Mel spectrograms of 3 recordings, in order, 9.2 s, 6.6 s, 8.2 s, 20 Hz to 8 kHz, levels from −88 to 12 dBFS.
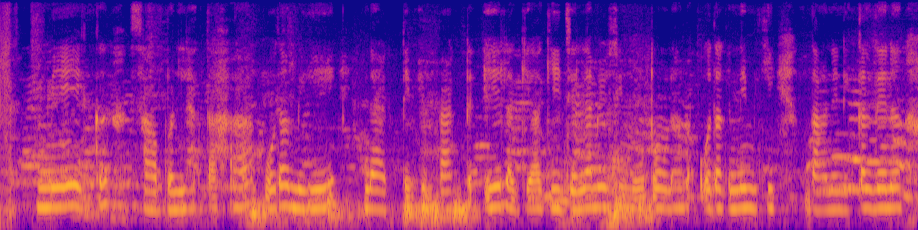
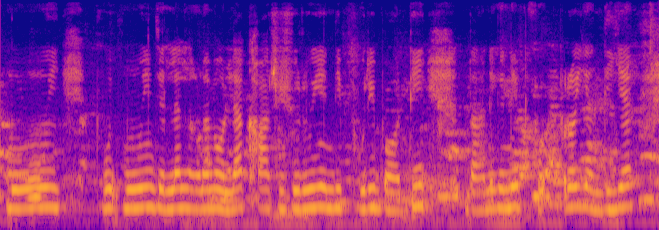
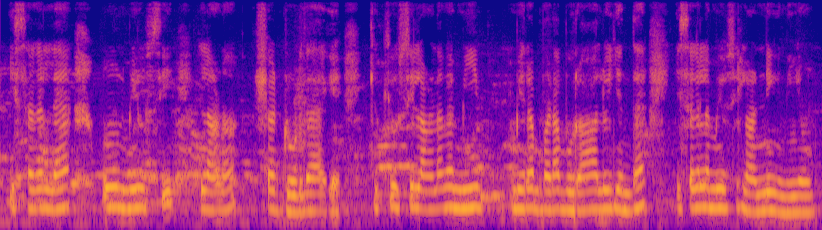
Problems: constant background noise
